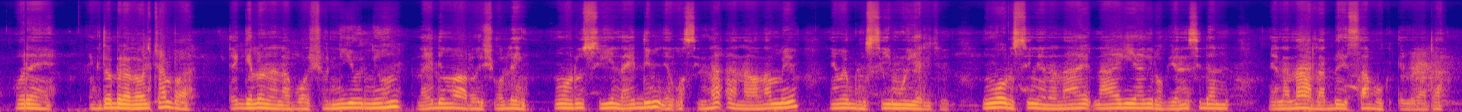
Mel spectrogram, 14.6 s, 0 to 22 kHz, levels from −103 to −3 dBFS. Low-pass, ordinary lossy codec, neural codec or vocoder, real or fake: none; none; codec, 44.1 kHz, 7.8 kbps, Pupu-Codec; fake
